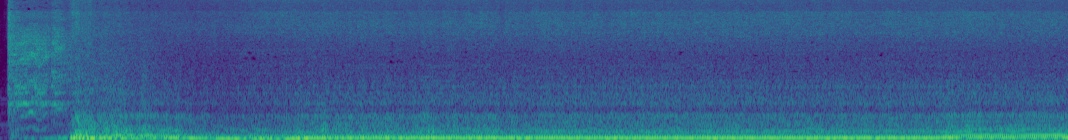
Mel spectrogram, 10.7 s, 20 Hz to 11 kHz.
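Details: Freshly rebuilt Dodge Viper V10 on first startup after oil priming (40 psi cranking): lights up quickly and holds a strong, even, steady fast idle with no knocks or ticks. About 60 psi oil pressure, no leaks, radiator warming.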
